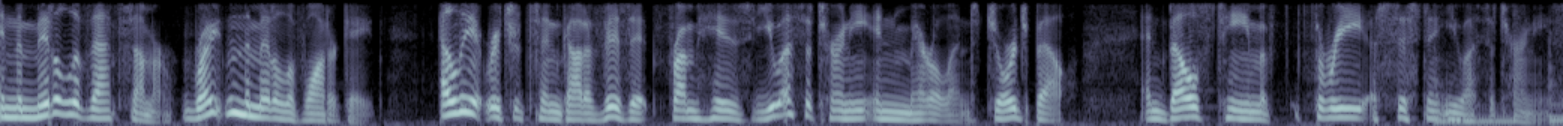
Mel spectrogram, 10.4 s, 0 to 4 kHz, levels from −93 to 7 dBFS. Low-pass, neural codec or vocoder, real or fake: 3.6 kHz; none; real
